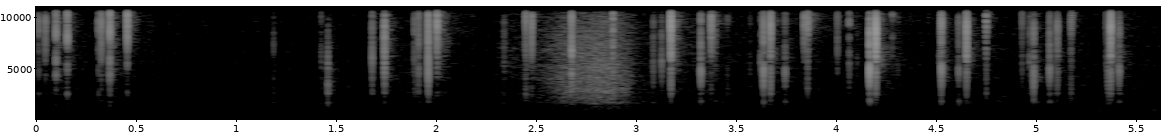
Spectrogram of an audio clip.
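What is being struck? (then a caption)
Plastic mascara tube. A closed, slim silver plastic mascara tube is tapped and scratched along its length with long acrylic nails. The result is a quiet, irregular series of sharp, bright high-pitched clicks and ticks, with a brief soft scratching hiss partway through.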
